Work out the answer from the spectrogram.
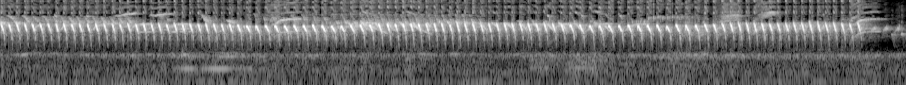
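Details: Canary delivering a long, sustained rolling trill of rapid, evenly pulsed notes for about nine seconds, with faint high twitters over the top, ending abruptly.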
